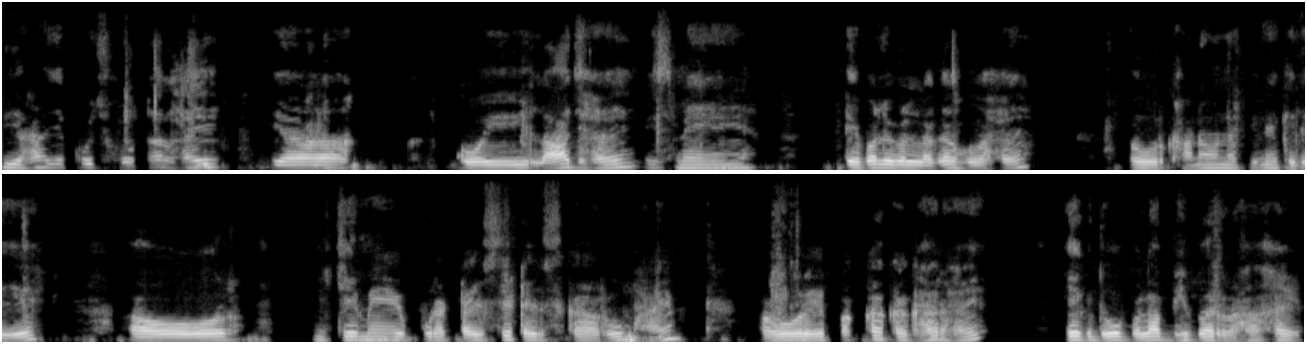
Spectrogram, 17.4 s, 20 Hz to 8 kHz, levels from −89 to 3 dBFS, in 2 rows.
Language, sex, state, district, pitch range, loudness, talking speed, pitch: Hindi, male, Chhattisgarh, Balrampur, 145-165 Hz, -19 LUFS, 150 wpm, 155 Hz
